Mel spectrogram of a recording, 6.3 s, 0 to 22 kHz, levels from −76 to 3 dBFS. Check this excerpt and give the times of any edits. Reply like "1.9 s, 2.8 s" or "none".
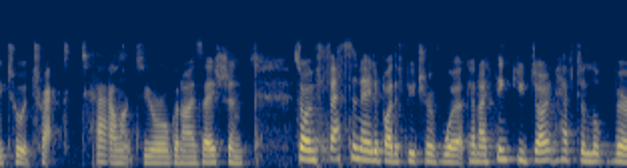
none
